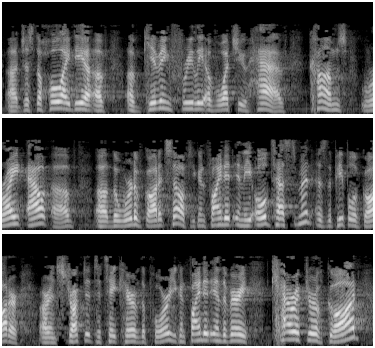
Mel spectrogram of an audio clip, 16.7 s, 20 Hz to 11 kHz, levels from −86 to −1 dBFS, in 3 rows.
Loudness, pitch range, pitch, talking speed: -21 LUFS, 150-190 Hz, 170 Hz, 200 wpm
